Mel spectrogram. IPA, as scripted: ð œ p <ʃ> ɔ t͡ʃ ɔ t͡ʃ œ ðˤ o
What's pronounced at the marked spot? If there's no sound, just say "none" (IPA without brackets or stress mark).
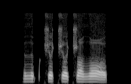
t͡ʃ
